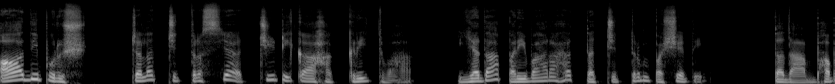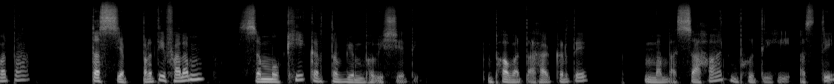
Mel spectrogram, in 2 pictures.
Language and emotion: Sanskrit, sad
